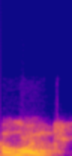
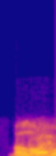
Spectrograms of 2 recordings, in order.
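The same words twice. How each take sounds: First: The word ends with a T sound. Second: The word ends without a T sound. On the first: The speaker calls it wrong. "is not Beloit. You don't pronounce the T" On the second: The speaker calls it right. "You don't pronounce the T"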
